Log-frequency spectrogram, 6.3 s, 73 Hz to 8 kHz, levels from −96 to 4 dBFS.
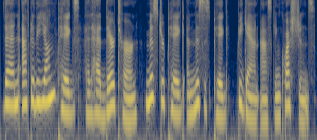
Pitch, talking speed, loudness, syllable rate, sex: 205 Hz, 160 wpm, -18 LUFS, 3.8 syllables/s, female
